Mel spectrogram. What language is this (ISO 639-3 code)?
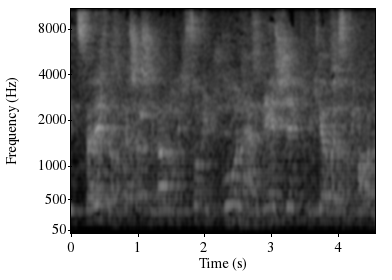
heb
